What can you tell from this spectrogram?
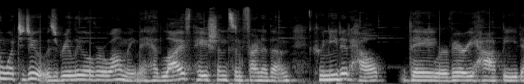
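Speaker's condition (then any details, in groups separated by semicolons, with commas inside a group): No condition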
